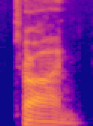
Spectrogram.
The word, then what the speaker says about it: Truong: the amazing Dr Tron Tron the g is silent and my joke is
